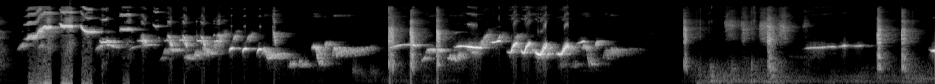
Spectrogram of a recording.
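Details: White-rumped shama night song used to stimulate singing: long, varied warbling phrases mixing rapid trills, descending whistles and sharp clicks, a brief pause, then a clear sustained whistle.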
